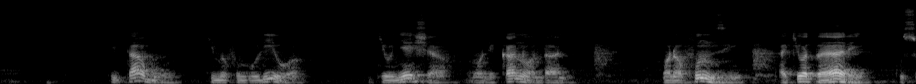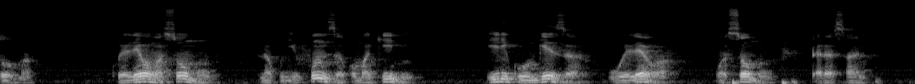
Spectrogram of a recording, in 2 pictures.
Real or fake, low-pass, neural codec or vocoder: fake; 14.4 kHz; vocoder, 48 kHz, 128 mel bands, Vocos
